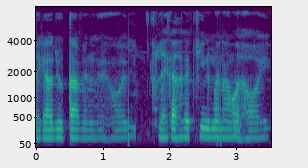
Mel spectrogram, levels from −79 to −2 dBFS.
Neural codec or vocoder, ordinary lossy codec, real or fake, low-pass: none; none; real; 7.2 kHz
